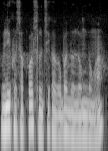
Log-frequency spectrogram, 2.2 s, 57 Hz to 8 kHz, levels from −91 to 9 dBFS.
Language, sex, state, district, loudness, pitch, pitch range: Garo, male, Meghalaya, South Garo Hills, -17 LUFS, 105 Hz, 95-120 Hz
